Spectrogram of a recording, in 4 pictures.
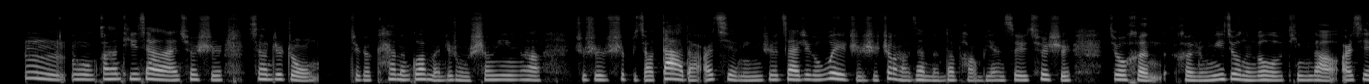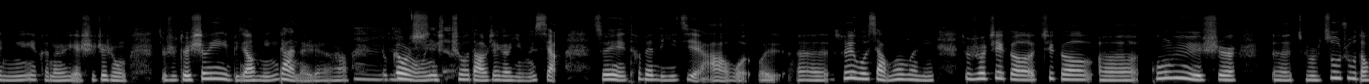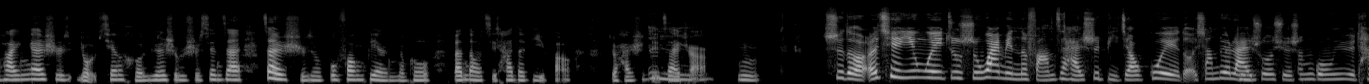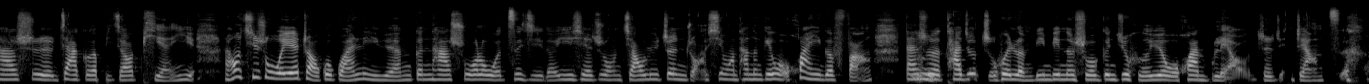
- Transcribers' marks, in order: chuckle
- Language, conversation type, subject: Chinese, advice, 我怎么才能在家更容易放松并享受娱乐？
